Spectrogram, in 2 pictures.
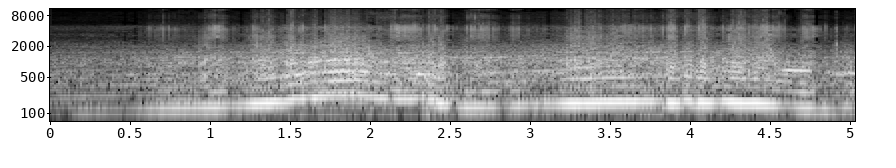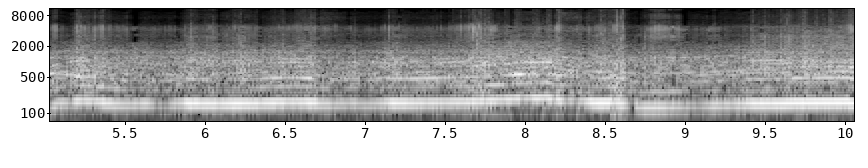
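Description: Renault 5 GT Turbo's turbocharged four-cylinder engine driven hard, heard from inside the car, revving up and down with the throttle; its pitch climbs about two seconds in, then dips briefly about five and nine seconds in, with short sharp crackles over the engine note.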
